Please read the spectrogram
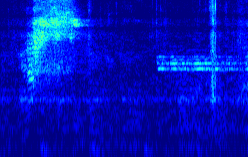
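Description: A short, high-pitched animal cry, rising, about a quarter second in. Soft footsteps thud about twice a second underneath.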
